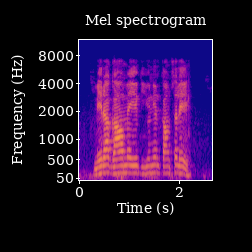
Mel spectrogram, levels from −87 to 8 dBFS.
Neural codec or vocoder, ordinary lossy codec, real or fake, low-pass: none; Opus, 32 kbps; real; 7.2 kHz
